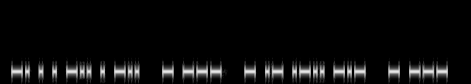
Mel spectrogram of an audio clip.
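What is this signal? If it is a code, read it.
Morse code, heard as a keyed tone, about 34 wpm, 600 Hz. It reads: NEEDED TO TALK TO
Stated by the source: Morse practice at 35 wpm from CW med Gnister, sending Ken Follett's novel Never in English.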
